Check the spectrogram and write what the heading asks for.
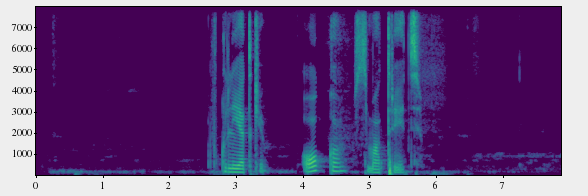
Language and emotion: Russian, neutral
